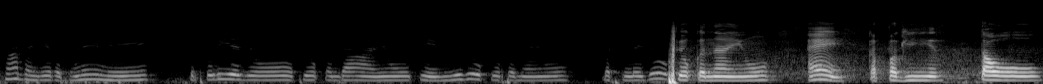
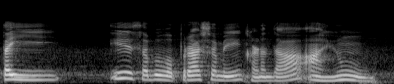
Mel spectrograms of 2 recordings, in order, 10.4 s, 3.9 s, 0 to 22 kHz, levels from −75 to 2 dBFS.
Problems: constant background noise, low volume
